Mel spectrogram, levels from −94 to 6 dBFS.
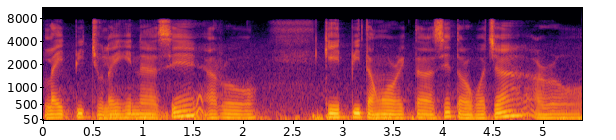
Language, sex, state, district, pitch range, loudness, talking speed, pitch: Nagamese, male, Nagaland, Kohima, 100-115 Hz, -15 LUFS, 135 wpm, 100 Hz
